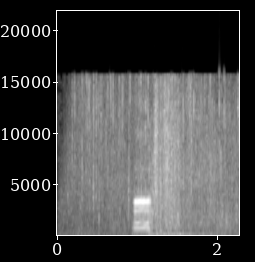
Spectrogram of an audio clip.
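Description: Cannons fire with deep booms.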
